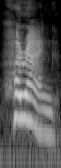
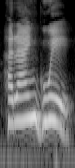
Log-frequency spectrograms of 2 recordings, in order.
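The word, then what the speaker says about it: harangue: our next word is हरंग कैसे pronounce करेंगे हरंग इट्स नॉट हरेंग नो इट्स हरंग ठीक है प्रोनाउंसिएशन अगेन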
